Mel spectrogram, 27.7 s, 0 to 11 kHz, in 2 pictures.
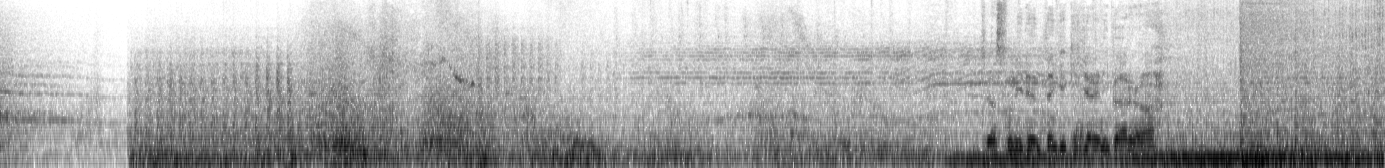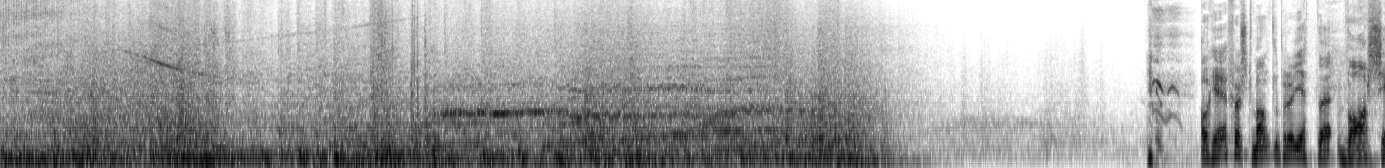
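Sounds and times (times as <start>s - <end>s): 
engines roaring: 0.0s - 25.3s
rumbling impacts of cars hitting a road: 1.1s - 25.4s
wind roaring: 1.3s - 12.4s, 18.4s - 25.4s
speech: 9.9s - 12.0s, 26.0s - 27.6s.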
